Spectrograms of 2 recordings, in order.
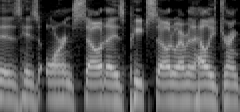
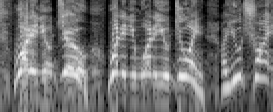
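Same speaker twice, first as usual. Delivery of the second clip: high, loud accusing shout; acted enraged yelling; furious Howard; 14 semitones higher, 10 dB louder than usual. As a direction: explode and stumble over the questions. Acted host explodes at guests.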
